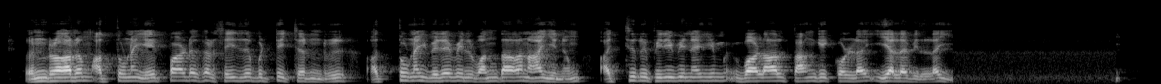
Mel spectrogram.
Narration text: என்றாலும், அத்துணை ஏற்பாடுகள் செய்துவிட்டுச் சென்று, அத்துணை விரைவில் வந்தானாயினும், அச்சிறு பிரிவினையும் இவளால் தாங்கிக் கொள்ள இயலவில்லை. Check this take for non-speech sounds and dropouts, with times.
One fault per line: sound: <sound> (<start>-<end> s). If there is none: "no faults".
no faults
